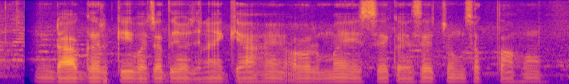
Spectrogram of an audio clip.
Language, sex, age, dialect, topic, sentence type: Hindi, male, 31-35, Awadhi Bundeli, banking, question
